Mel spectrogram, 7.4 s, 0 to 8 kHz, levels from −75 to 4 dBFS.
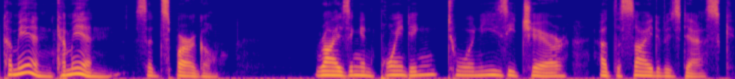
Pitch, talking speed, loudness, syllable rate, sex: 145 Hz, 155 wpm, -20 LUFS, 3.8 syllables/s, male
